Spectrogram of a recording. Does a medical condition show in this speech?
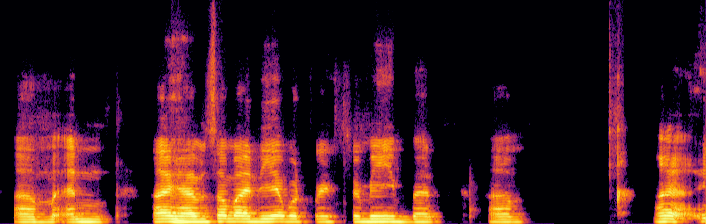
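Yes: ataxia; falls.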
